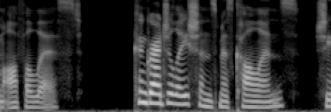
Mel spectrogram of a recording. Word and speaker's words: Collins: I checked the small card with my name printed phonetically because people often wanted to say Collins like it had a second syllable.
